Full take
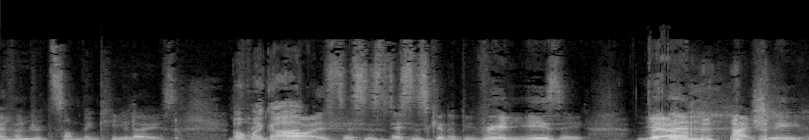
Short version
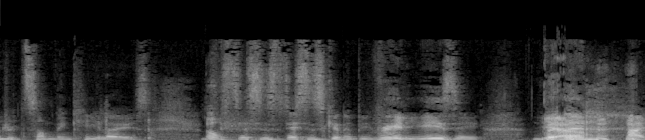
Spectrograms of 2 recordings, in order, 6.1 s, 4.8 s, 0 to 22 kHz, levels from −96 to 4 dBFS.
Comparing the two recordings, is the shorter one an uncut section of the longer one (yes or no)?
no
